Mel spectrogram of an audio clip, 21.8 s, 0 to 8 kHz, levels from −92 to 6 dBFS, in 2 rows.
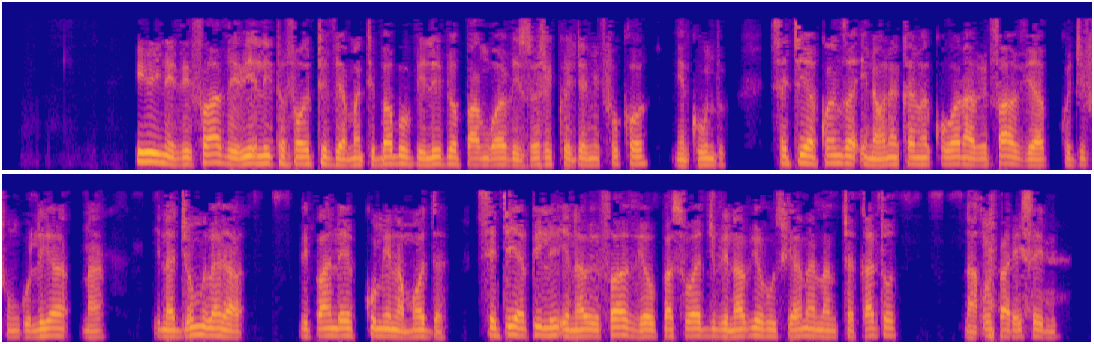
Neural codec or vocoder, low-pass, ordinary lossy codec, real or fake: codec, 16 kHz, 0.8 kbps, ZipCodec; 7.2 kHz; MP3, 24 kbps; fake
